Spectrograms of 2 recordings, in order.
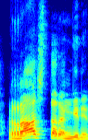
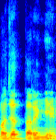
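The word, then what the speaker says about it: राजतरंगिणी: क्या बोलते हैं दोस्तों, राज तरंगिनी। नॉट रजत तरंगिनी, मैंने आपको रजत बोल दिया, दैट इज राज तरंगिनी, ठीक है ना।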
